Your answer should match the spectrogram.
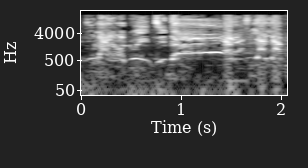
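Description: A voice yelling, with one cry held for about half a second near the middle.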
